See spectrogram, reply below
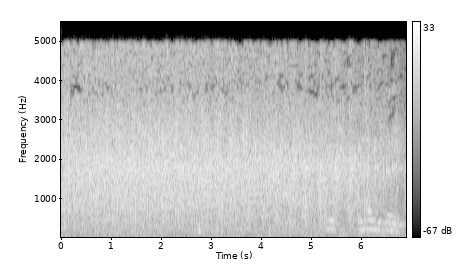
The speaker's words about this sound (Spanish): Ese aplauso, los 88 años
